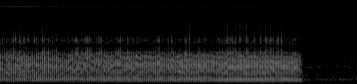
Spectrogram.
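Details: Four-pound Shih Tzu named GinGin giving one long, loud, rattling snore, deep and heavy for such a tiny dog, then quiet; snoring likened to a bulldog's.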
